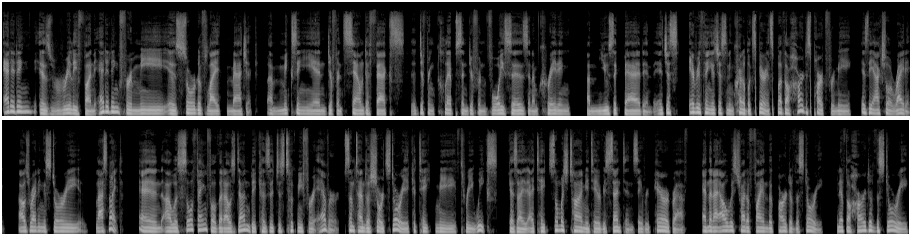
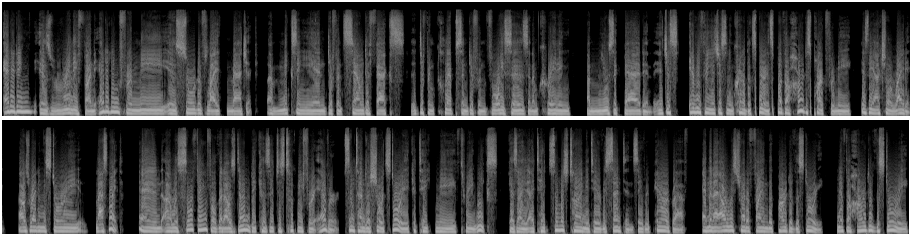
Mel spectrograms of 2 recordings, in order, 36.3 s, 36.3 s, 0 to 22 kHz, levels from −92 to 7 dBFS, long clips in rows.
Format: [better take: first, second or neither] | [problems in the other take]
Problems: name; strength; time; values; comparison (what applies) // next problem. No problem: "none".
first | distortion; heavy; 20% of the sound clipped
